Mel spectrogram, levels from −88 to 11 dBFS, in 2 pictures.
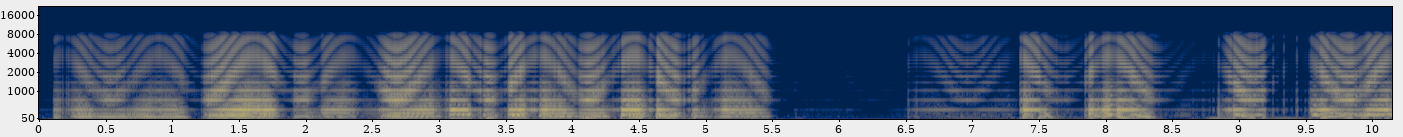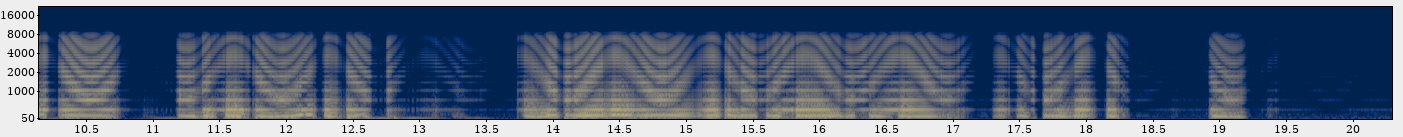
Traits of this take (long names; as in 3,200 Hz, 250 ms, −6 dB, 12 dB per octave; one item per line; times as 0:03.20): a buzz of ramps at a fixed pitch in blocks of 128 samples
phaser sweep stages 12, 1.4 Hz, lowest notch 380–1,900 Hz
mu-law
